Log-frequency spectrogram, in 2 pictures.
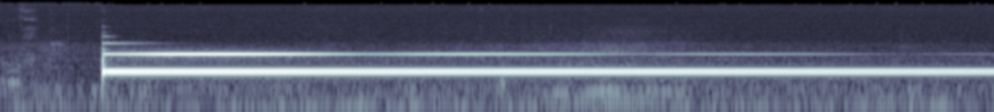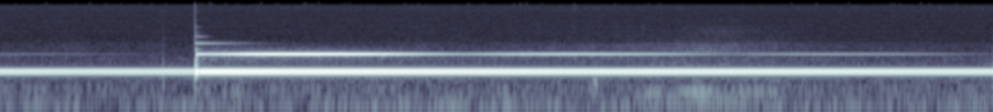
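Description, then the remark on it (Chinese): A crystal singing bowl, struck by a teacher during a crystal bowl healing session, is struck twice, about ten seconds apart, each strike blooming into a loud, steady hum with a clear higher overtone that rings on without fading much. No voices. “一起進入水晶缽的療癒，紅牛老師來敲缽囉”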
